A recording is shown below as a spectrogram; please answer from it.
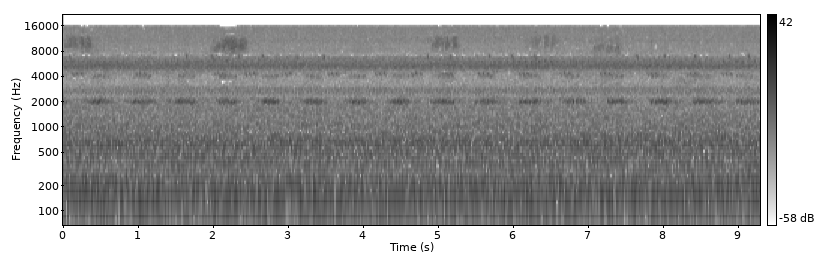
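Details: Cricket chirping in short, evenly spaced pulses, roughly one every half second, steady throughout, over a constant low rumbling background noise.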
